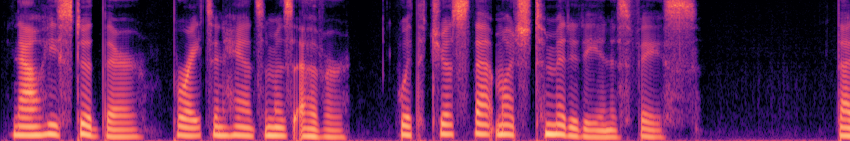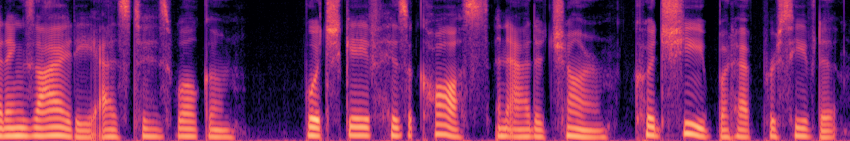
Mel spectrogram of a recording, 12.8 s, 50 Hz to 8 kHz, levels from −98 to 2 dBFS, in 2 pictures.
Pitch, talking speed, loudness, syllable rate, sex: 165 Hz, 170 wpm, -19 LUFS, 4.9 syllables/s, female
